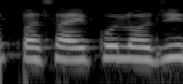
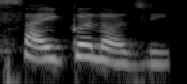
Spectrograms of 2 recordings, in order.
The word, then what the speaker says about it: psychology: जी नहीं, ये पसाइकोलॉजी नहीं होता, दिस इज साइकोलॉजी।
